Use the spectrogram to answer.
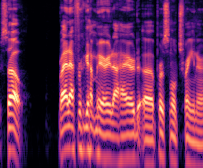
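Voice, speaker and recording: Speaking at a fairly quick pace, a man's very deep, low voice comes across dry and close, with no echo. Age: 40s. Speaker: personal trainer and business owner. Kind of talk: casual chat.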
